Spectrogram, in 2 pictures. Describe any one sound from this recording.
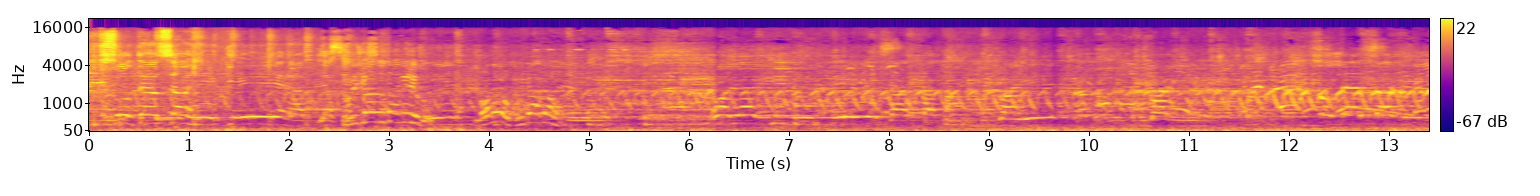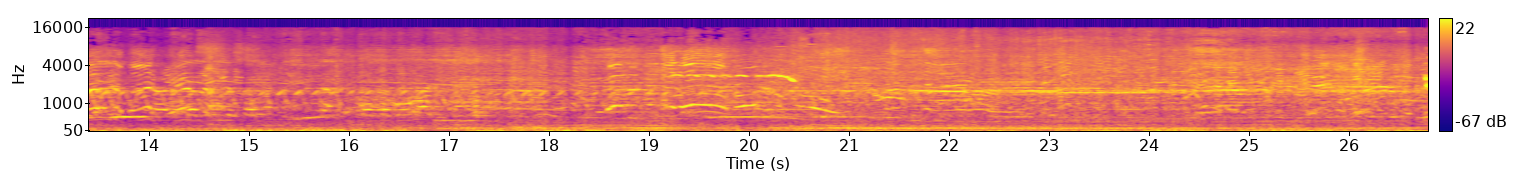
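A crowd of men and women cheers and chatters loudly outdoors.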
